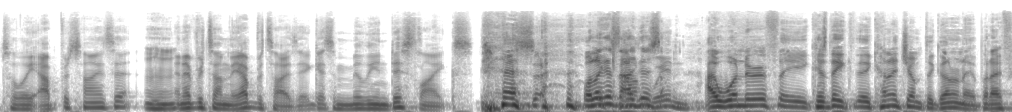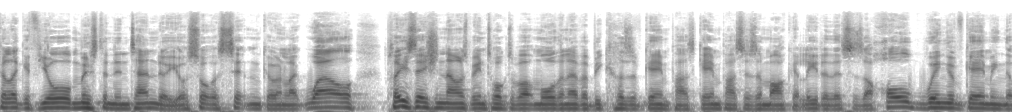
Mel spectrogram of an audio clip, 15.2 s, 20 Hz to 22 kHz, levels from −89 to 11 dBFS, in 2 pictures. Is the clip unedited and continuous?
yes; 0 cuts

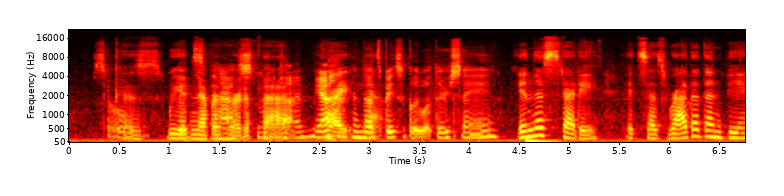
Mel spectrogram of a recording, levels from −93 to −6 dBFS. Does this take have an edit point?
yes; 2 cuts; at 2.8 s, 4.5 s

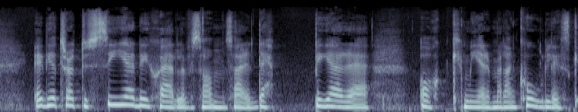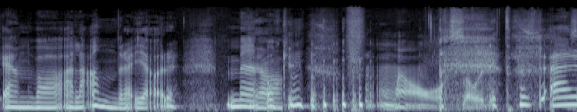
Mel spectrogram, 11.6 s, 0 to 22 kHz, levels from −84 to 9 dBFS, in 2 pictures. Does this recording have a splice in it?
yes; 1 cut; at 8.6 s

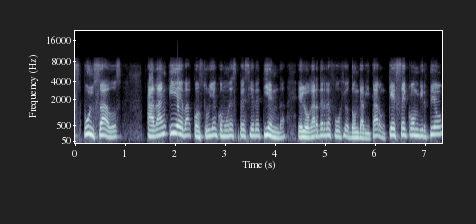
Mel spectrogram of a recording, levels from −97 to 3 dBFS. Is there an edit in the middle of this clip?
no; 0 cuts

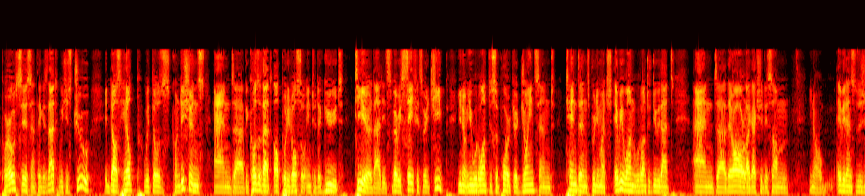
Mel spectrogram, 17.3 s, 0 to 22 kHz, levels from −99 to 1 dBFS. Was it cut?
yes; 1 cut; at 4.2 s

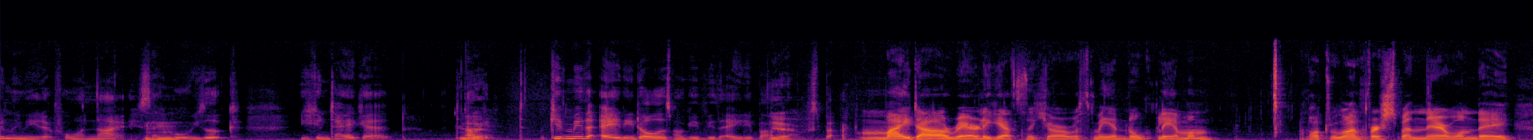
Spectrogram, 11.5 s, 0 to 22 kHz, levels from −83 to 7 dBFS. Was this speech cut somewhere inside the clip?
yes; 2 cuts; at 5.0 s, 6.4 s

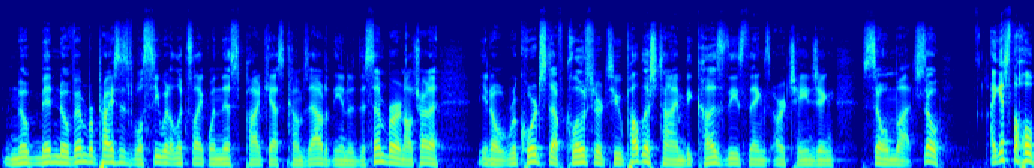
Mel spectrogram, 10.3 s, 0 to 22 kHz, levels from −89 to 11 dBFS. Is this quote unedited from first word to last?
yes; 0 cuts

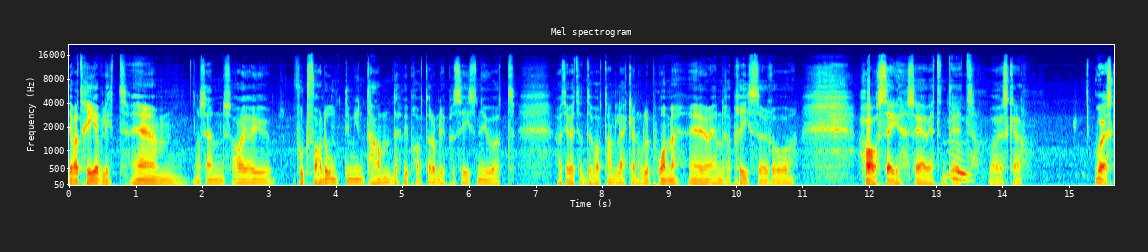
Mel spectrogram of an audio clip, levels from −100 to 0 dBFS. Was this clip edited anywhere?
no; 0 cuts

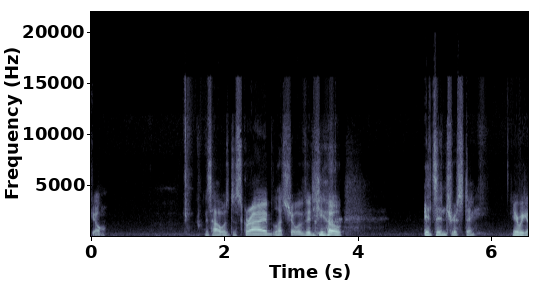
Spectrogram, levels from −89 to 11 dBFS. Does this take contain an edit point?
no; 0 cuts

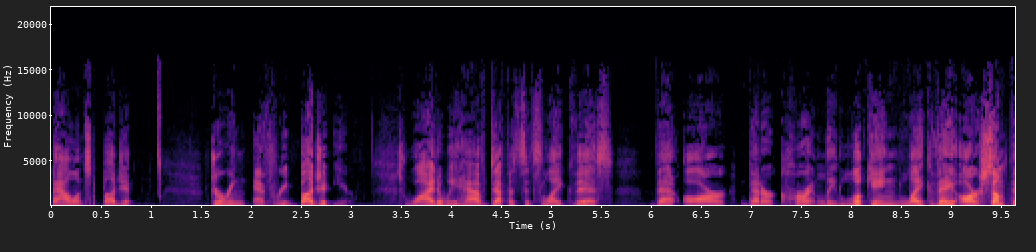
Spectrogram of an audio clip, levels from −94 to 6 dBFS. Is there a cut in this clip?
yes; 2 cuts; at 3.5 s, 6.8 s

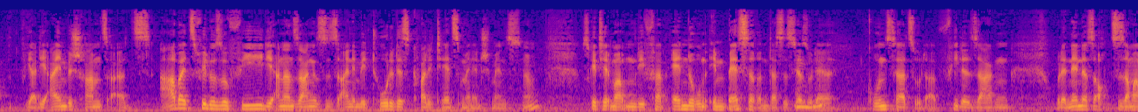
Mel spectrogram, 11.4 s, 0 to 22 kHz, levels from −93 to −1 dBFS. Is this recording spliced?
yes; 1 cut; at 7.1 s

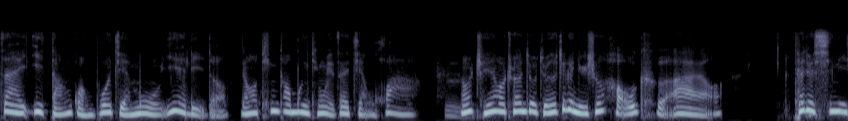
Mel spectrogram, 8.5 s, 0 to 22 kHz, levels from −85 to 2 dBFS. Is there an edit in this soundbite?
yes; 1 cut; at 4.4 s

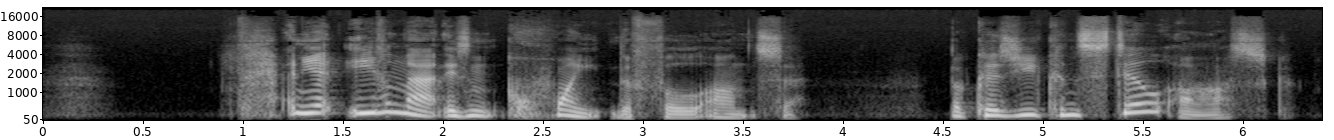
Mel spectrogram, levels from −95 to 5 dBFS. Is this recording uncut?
yes; 0 cuts

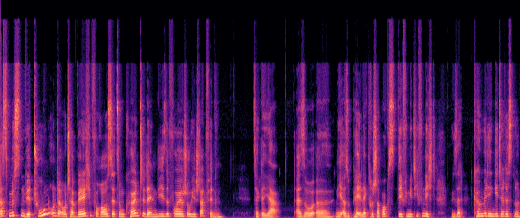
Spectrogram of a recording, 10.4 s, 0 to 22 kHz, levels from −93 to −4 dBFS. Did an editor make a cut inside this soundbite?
no; 0 cuts

